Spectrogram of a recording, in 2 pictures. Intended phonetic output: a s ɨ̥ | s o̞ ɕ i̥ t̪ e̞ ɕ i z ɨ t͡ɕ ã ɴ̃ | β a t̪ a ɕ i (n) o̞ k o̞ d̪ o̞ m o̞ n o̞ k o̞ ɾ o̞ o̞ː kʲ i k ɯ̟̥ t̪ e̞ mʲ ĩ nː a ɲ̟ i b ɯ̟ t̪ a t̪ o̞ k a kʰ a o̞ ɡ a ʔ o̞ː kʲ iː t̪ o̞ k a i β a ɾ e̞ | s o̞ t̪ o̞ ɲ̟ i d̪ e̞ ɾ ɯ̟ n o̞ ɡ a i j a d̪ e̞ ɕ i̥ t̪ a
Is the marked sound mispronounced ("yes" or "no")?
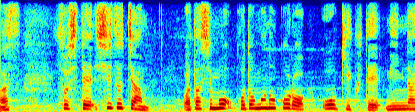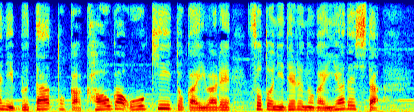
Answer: yes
